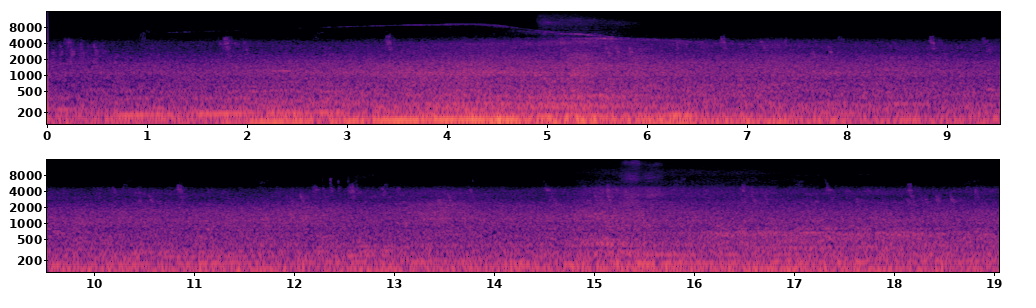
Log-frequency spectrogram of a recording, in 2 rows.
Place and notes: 大武漁港環港路, Dawu Township - Beside the fishing port
Beside the fishing port, birds sound, Traffic sound
Binaural recordings, Sony PCM D100+ Soundman OKM II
